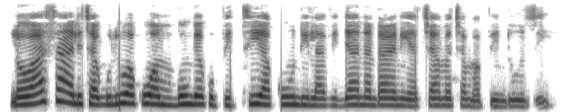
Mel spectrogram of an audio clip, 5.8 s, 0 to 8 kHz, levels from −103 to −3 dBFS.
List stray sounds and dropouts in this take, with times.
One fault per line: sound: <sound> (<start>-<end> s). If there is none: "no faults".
no faults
